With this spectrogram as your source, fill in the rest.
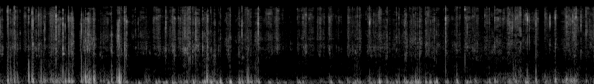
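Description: A small, dry brown pine cone with solid woody scales is held in the hands while fingertips and nails scratch and flick the scales close to the mic. The result is a dense run of quick, dry crackling ticks and scrapes with no ring, pairing a low thump with a bright, crisp edge.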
